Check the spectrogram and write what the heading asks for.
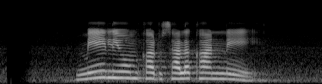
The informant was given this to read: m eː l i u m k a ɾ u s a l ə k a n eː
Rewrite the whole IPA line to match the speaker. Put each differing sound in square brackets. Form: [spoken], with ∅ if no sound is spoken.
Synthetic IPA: m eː l i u m k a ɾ u s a l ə k a [nː] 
